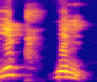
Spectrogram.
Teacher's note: நாவுடைய நுனி பகுதி வந்து அன்னத்தின் நுனி பகுதியை பொருந்துவதால் பிறக்கின்றது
